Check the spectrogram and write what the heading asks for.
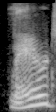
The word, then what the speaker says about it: Laird: Tundra was Peter Laird's. Is that how you pronounce his name?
